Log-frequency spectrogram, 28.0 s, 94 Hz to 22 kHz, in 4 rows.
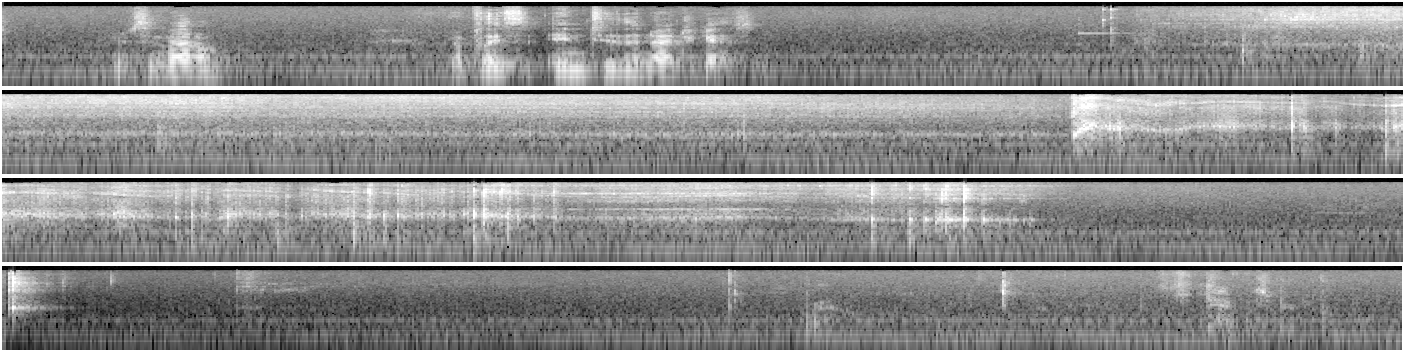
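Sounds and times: steady low hum: 0.0 - 28.0
chemical reaction fizzing and crackling: 6.0 - 19.3.

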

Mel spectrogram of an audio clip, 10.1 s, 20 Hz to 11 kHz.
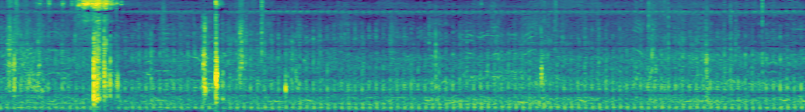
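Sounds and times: water splashing: 0.0 - 1.1
steady low drone: 0.0 - 10.0.

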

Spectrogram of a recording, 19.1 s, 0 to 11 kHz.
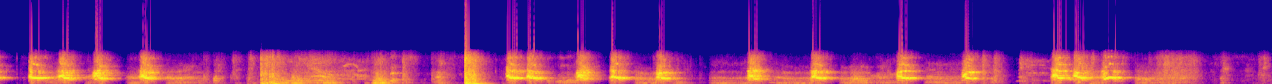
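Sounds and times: small dog barking: 0.0 - 2.5, 7.6 - 10.3, 11.2 - 11.6, 12.2 - 12.6, 13.4 - 14.8, 15.8 - 17.0.

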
